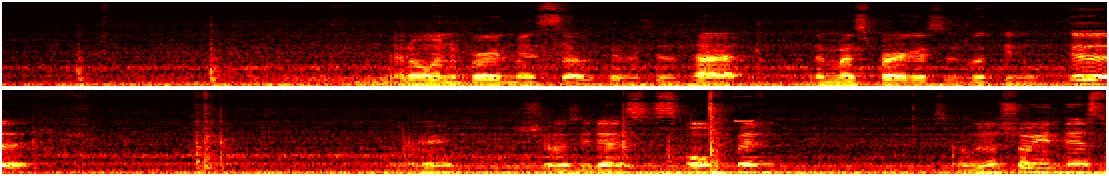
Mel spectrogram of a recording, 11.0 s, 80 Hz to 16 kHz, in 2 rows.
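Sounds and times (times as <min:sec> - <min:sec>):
air fryer fan humming: 0:00.0 - 0:11.0.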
